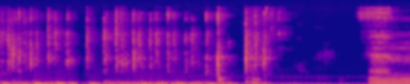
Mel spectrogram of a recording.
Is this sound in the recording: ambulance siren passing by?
no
